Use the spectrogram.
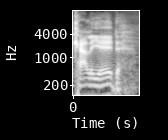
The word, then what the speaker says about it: Kaled: It's Kaled pronounced like the first part of Kaleidoscope.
